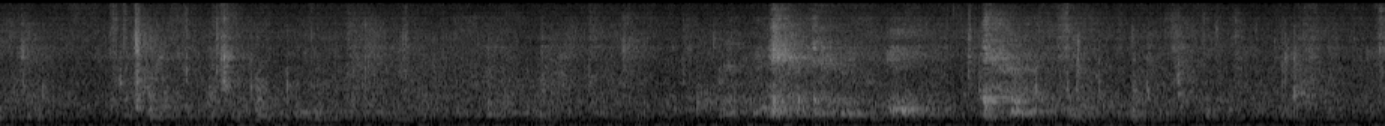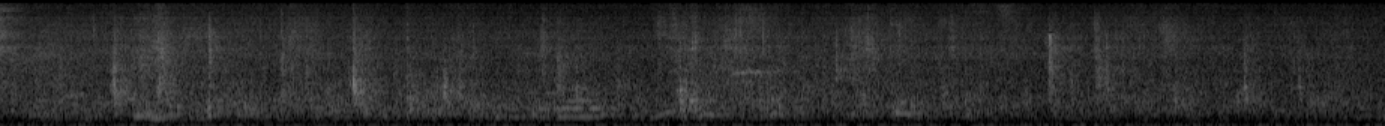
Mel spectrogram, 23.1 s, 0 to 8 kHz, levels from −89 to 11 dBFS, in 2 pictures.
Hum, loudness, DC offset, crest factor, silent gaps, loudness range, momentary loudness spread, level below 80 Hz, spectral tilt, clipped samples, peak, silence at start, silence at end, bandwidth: none; -46 LUFS; under 0.1%; 32 dB; none; 9 LU; 13 LU; -88 dBFS; -1.5 dB/octave; under 0.1%; -16 dBFS; 0 s; 0 s; 8 kHz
